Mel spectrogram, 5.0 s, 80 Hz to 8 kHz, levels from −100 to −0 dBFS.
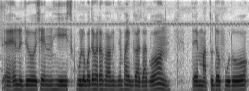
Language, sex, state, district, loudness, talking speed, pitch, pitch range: Chakma, male, Tripura, Dhalai, -13 LUFS, 155 wpm, 140 Hz, 135-145 Hz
